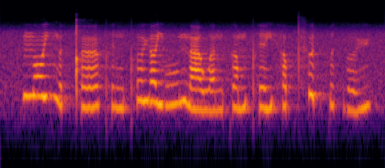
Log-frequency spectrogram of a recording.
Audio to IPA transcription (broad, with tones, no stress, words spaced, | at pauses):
n̪ɔː˥jŋɵ˨t̚pʰœː˨˥pʰɪ˨ŋ pʰɵ˧ɥɐ˨juː˨˧ n̪aː˨wɐ˨n kɐ˨˥mpʰe˨˥jhɐ˧p̚t͡sʰɵ˥t̚ pɪ˨k̚ ɵ˨˧ɥ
